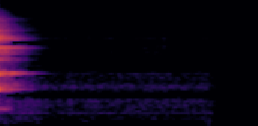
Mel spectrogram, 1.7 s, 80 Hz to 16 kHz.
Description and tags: Sticks of God 007
drum, drumkit, god, real, stick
